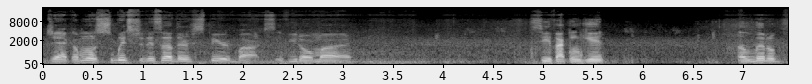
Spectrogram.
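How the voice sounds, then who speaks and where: A man hosting a paranormal session, speaking deliberately with pauses as he puts direct questions to an unseen spirit. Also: lowish voice, a little mellow, a little hiss or hum. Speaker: paranormal investigator, host. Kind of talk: slow spoken questioning in a spirit box session.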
